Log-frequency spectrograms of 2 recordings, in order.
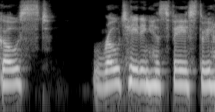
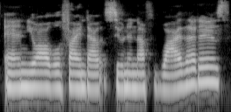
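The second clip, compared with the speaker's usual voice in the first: normal talking voice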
